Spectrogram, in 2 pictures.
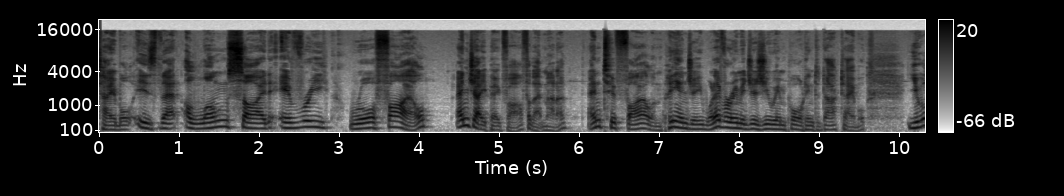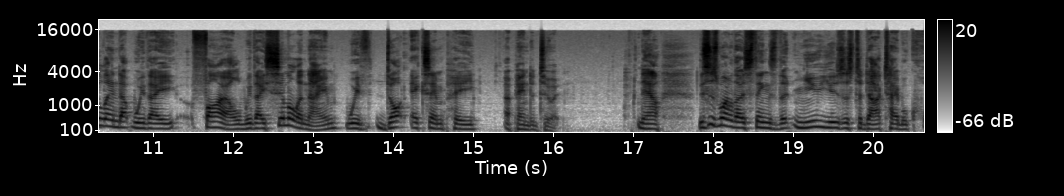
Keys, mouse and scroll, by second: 2.9 click, 14.1 click.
